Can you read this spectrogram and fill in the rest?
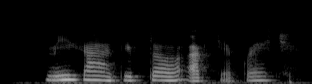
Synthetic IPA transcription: mi˦ɡa˦ki˧p̚t̪o˦a˧k̚t͡ʃḛ˨kʷe˦t͡ʃ

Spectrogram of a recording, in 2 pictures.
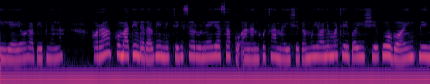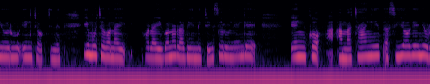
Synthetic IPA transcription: i˨kɛ˨jɔ˦ka˦bi˦t̪ŋa˨la˦ | kɔ˨ɾa˦ko˦ma˨t̪i˦ndɛ˨ɾa˨bi˦ni˦k̚t͡ʃe˨ki˦sa˦ɾu˨ne˦kɛ˦sa˦ko̰˨ʔa˨na˨nko˦t͡ʃa˦ma˨i˨ʃe˦ka˨mu˦jɔ˦ne˦mɔ˦t͡ʃe˦i˦bɔ˦i˦ʃje˦kwo˦ɡɔ˨ɪ˦nme˦ɲo˦ɾu˦ʔe˦ŋt͡ʃɔ˨k̚t͡ʃi˨ne˨t̪ | i˦mu˦t͡ʃe˦kɔ˨na˨ | kɔ˨ɾa˨i˨ɡɔ˦nɔ˦ɾa˨bi˦ni˨k̚t͡ʃe˨ki˦sa˦ɾu˨ne˦ŋɡɛː˦ | ŋkɔ˦ | a˨ma˨t͡ʃa˦ŋɪ˦t̪a˨si˦jɔ˦ke˦ɲo˦ɾ

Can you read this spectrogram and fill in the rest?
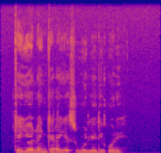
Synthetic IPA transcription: ke˦jo˦lɛ˨ŋkɛ˨ɾa˦je˦su˦ku˦le˨di˦ko˨ɾe˦

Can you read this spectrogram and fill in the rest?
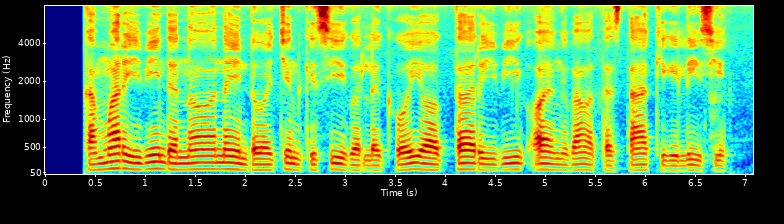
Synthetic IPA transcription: ka˨mwa˦ɾi˨bi˦nde˨nɔ˦na˦i˨ndo˨t͡ʃi˦nki˨si˦ko˨le˨kʰo˦jɔ˨k̚tɔ˦ɾi˨bi˦kɔ̰˦jŋi˨ba˦kɔ˨tɛ˨sta˦kːi˨ki˨li˦sje˦

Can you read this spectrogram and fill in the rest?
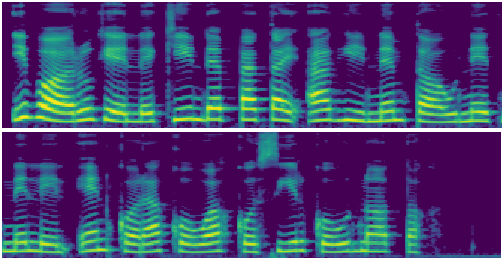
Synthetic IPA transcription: ɪ˦bɔ˨ɾu˦ke˨le˨ki˦nde˦pa˦ta˦ɪ˨ʔa˦ɣi˨ne˦mtɔ˨u˨ne˦t̪ne˦le˨lɛ˦nko˨ɾa˦ko˨wɔ˦ko˨si˦ɾko˨u˦nɔ˦tɔ˦k

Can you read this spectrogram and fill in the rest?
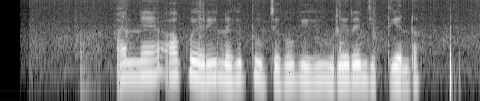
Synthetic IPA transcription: a̰˦nɛ˦a˦kwe˨ɾi˦ne˨ki˦tu˦p̚t͡ʃe˨ko˦k̬i˨ki˦u˨ɾe˦ɾe˦ɲd͡ʒi˨tje˨nda˦

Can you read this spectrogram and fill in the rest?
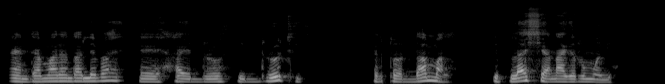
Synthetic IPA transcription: ɛ˨ntɛ˨ma˦ɾɛ˦nda˦lɪ˦ba˦ɛ˨ha˨idɾo˨hi˨dɾo˦tʰi˨k | ɛ˨ktɔ˨da˦ma˨l | i˨pla˦ʃia˨na˨kɪ˦ɾu˦mo˨jo˨

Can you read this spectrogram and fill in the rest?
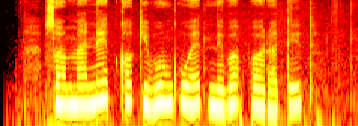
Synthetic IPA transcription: sɔ˨ma˨ne˦t̚kɔ˦ki˨bu˦ŋku˦ɛ˦t̪ne˨bɔ˦pɔ˦ɾɔ˨te˦t

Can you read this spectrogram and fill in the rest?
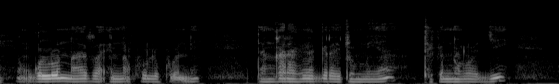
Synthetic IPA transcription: ŋɡʊ˨lo˦na˨˦ɾa̰˨ʔɪ˨na̰˨kʰo˦lu˨ko̰˦ni˦ | ta˨ŋɡa˦ɾa˨kɪ˦a˦˨ɡɪ˦ɾa˨i˨to˨mi˨ja˦ | tʰɛ˨knɔ˨lɔ˨d͡ʒi˦

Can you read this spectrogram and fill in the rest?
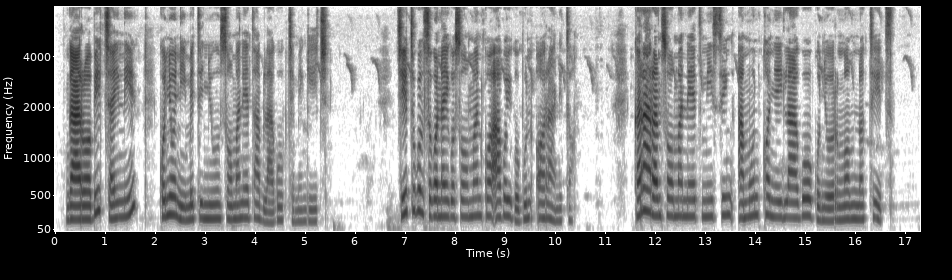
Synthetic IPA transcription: ŋɡa˨ɾɔ˨bɪ˦t͡ʃa˨inɪ˦ | ko˦ɲo˦ni˨me˦ti˦ɲu˦sɔ˨ma˦nɛ˦ta˨bla̰˨ɡo˦kt͡ʃe˨mɛ˨ŋɡe˦t͡ʃ | t͡ʃɪ˦tʊ˦ɡʊ˦lsɪ˦ɣɔ˦na˦ikɔsɔ˦ma˦nkɔ˦ʔa˦ɡɔ˦iɡo˨bu˦nɔ˦ɾa˨nɪ˦tɔ˦ | ka˦ɾa˦ɾa˦nsɔ˦ma˦nɛ˦tmi˦sɪ˦ŋa˨mu˦nkɔ˦ɲe˦jla˦ɡo˦ko˨ɲo˨ɾŋɔ˦mnɔ˦tʰe˦˨t

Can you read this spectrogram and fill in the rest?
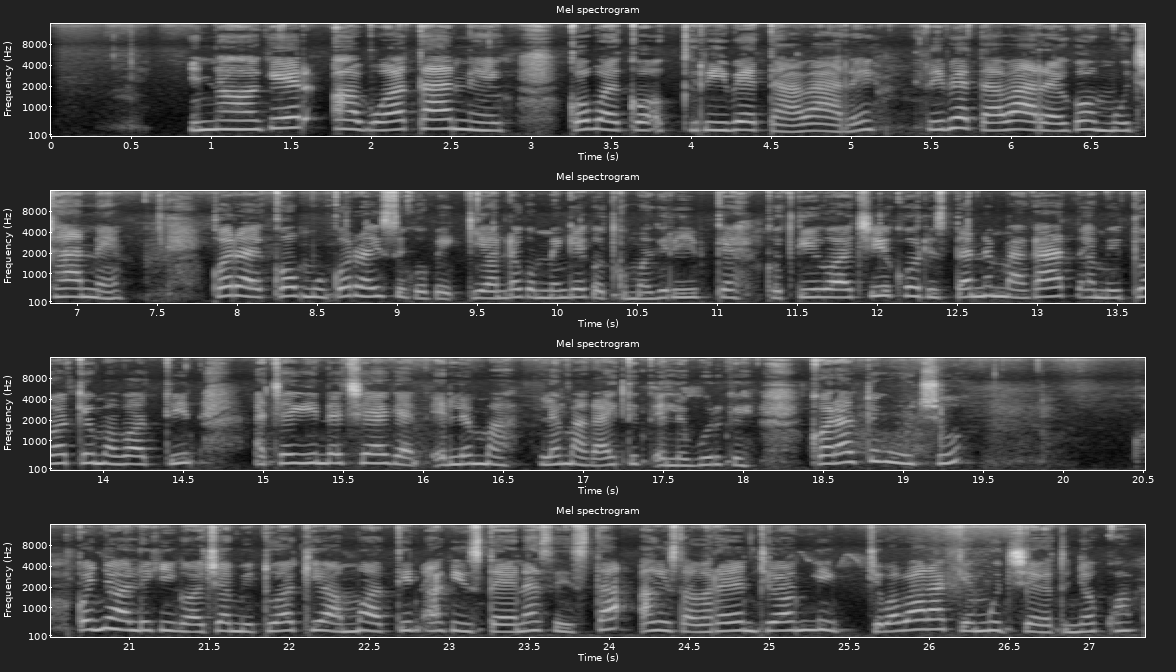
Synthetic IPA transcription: i˨nɔ˨ɡe˦ɾɔ˦ba˦ta˦nɪ˨ko˦bɔ˨ko˦ɾi˨be˦ta˨βa˦˨ɾɛ˦ɾi˨be˦ta˨βa˦ɾɛ˨ko˦mu˨t͡ʃa˦nɛ˨ko˦ɾa˨ko˦mu˨ko˦ɾa˦i˦si˨ko˨be˨kɪ˨jɔ˨ndɔ˦ko˨me˨ŋɡe˦ko˨tko˨ma˨ki˦ɾi˦pke˦ko˨tki˦ɣɔ˨t͡ʃi˦ko˦ɾi˨sta˦nɛ˦ma˨ɣa˦ta˨mi˨twɔ˦ke˦mɔ˨ɣɔ˦ti˦na˨t͡ʃɛ˦ki˦ndɛ˦t͡ʃɛ˦kɛ˨ne˨le˦ma˨le˦ma˨ka˨ti˦te˨le˨bu˦ɾke˨kɔ˨ɾa˦tu˦ku˨t͡ʃu˦ | ko˦ɲɔ˦li˦ki˨kɔ˨t͡ʃi˦a˨mi˨twa˦ki˦a˨mɔ˦ti˦na˦ki˨sta˨ɛ˨na˦sɪ˨staː˦ki˨sɔ˨kɔ˨ɾɛ˦ɛ˦nt͡ʃi˦ɾɔ˦ŋɡi˦t͡ʃi˨ba˦ba˦ɾa˦kːe˨˦mu˦tt͡ʃɛ˦kɛ˨tu˨ɲɔ˦kwa˦m

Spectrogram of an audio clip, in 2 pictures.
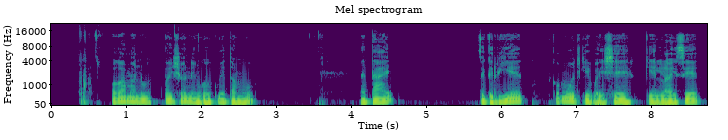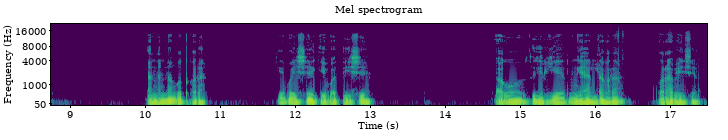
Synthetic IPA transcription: pa˦ka˦ma˦nu˦t̚pa˦iʃo˦ne˨ŋɡo˨kwe˦ta˨mu˦ | nɛ˦ta˦j | si˨ki˨rjet̚ | ko˦mu˦t͡ʃke˨ba̰˨iʃeke˨lɔ˨jse˦t̚ | a˨na˨na˦ŋɡotkɔɾa˨ | ke˦ba˦iʃe˦ke˨bati˨ʃe˦ | a̰˨kosi˨ki˨rje˦tŋɡealdakɔɾa | kɔ˦ɾʔa˨pe˨ʃe

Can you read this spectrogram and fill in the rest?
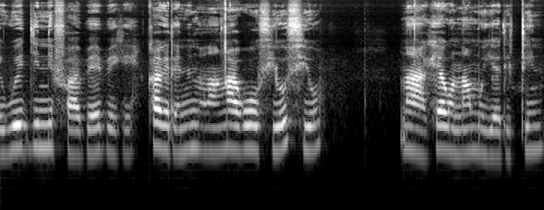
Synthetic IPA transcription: we˦d͡ʒi˦ni˦fa˨bɛ˨˦be˨kɪ˦˨ka˦ke˨ɾɛ˨ni˦na˨la˨ŋa˦˨ko˦˨fi˨o˦fi˨o˦ | na˨ke˦a˦ko˨na˨˦mu˨ja˨ti˨ti˦n

